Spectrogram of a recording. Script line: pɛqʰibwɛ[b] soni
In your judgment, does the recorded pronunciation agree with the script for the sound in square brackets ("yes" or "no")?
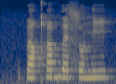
no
